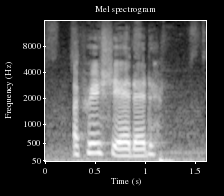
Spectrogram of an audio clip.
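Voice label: "appreciated", US English; pronunciations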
